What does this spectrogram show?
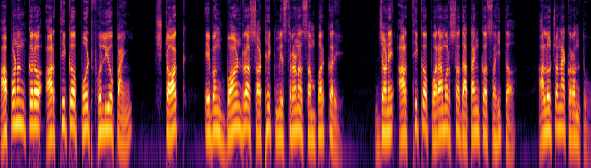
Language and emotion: Odia, neutral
